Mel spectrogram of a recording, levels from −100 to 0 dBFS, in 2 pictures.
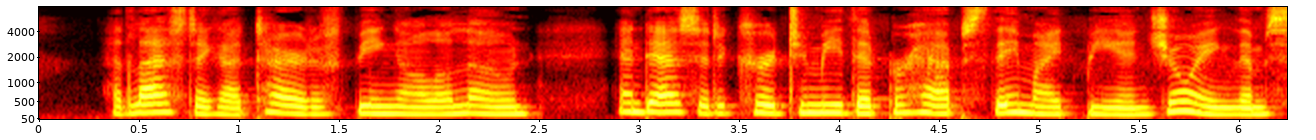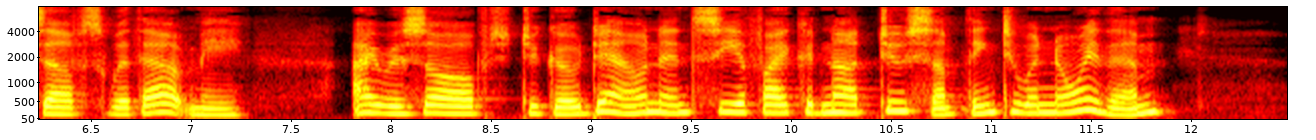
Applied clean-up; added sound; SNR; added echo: none; none; none; none.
